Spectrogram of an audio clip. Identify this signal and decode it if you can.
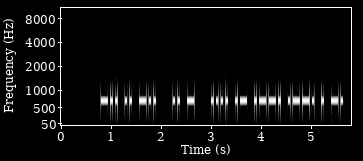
Morse code, heard as a keyed tone, about 25 wpm, 700 Hz. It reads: DID IT HAPPEN
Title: Sentences from Top 1000 Words - Review Part 2 - 25wpm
